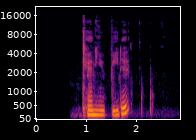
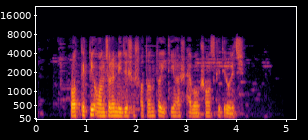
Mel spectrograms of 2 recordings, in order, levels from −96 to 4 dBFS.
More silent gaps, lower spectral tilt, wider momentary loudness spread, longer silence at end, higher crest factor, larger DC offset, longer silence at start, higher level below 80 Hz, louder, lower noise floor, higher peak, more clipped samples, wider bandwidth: neither; about the same, -7 dB/octave vs -6 dB/octave; about the same, 11 LU vs 10 LU; about the same, 1.05 s vs 1.05 s; about the same, 18 dB vs 20 dB; neither; first, 0.95 s vs 0.5 s; about the same, -62 dBFS vs -62 dBFS; second, -25 LUFS vs -21 LUFS; first, -73 dBFS vs -57 dBFS; second, -10 dBFS vs -2 dBFS; neither; first, 14 kHz vs 7.8 kHz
